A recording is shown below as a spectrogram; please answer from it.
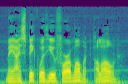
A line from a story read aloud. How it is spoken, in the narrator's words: he asked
